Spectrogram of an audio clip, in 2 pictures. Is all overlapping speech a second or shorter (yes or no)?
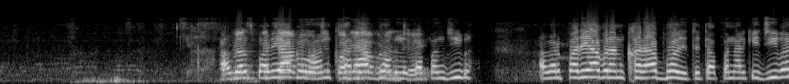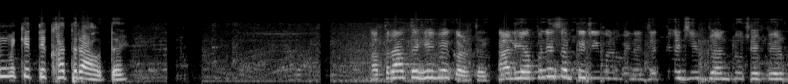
no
